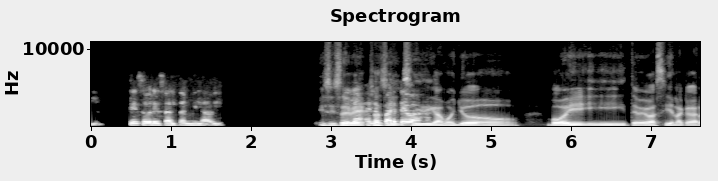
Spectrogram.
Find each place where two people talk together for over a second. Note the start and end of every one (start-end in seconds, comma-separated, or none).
3.1-4.3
